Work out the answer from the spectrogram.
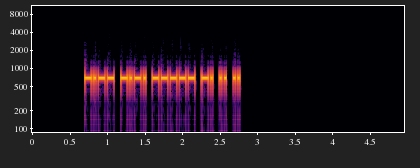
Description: Morse code, heard as a keyed tone, about 39 wpm, 700 Hz. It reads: YC0NII
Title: DXCC-100 Call Signs - 6 Characters - Repeated 2x - 40wpm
